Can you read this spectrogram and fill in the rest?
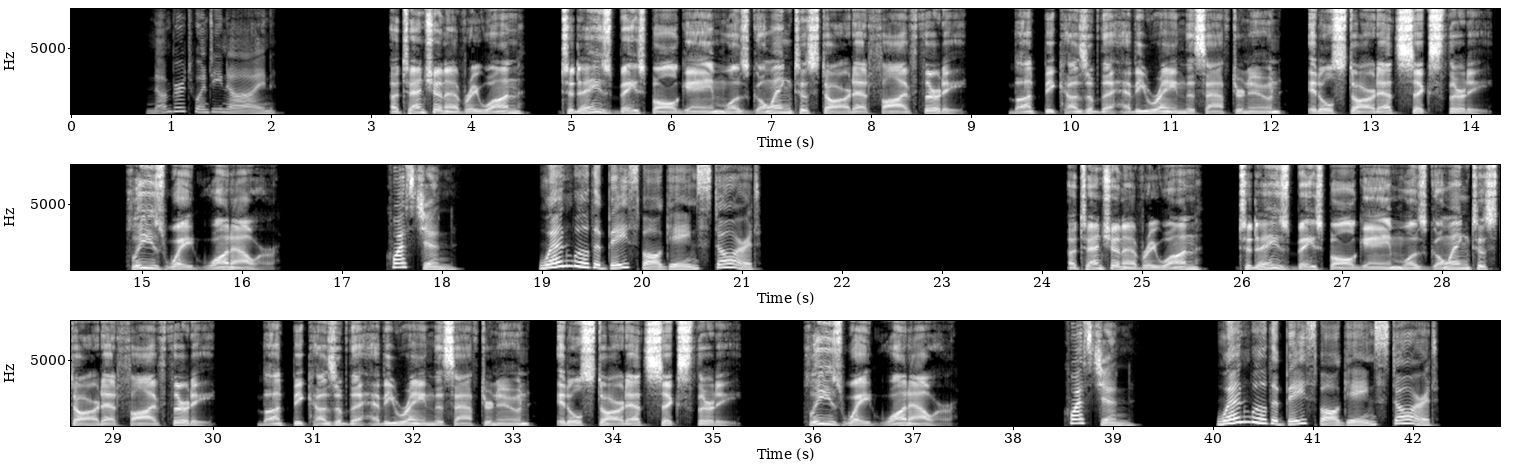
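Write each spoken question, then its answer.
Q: When will the baseball game start?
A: At 6:30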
